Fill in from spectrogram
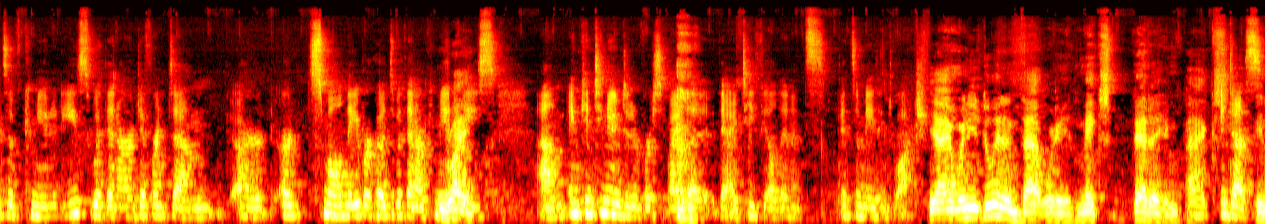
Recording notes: live at the PowerShell + DevOps Global Summit in Bellevue, WA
